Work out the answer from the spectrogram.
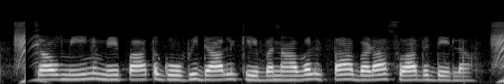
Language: Bhojpuri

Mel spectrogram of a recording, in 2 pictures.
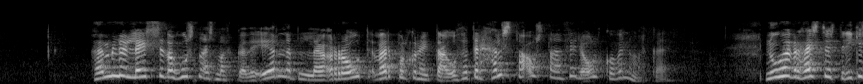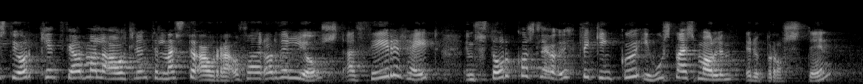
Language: Icelandic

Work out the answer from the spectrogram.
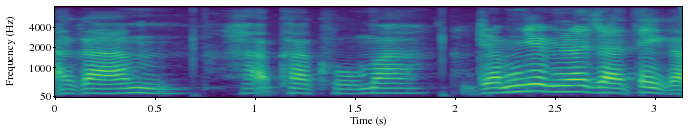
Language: Wancho Naga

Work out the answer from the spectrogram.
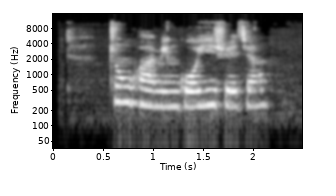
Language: Chinese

